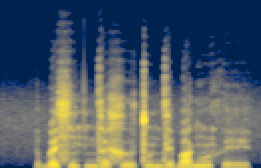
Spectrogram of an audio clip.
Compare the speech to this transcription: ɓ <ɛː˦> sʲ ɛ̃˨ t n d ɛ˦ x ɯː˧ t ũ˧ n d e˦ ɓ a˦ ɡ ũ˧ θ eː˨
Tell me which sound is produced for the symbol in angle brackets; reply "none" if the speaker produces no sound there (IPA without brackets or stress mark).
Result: ɛ˦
